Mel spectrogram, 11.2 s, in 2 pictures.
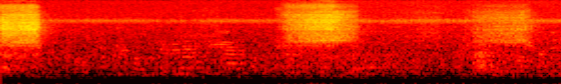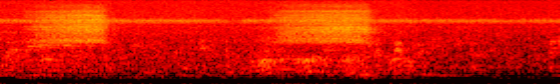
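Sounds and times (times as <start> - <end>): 
barn owl Tyto alba screeching: 0.0 - 0.5, 2.8 - 3.6, 4.7 - 6.8, 8.3 - 9.4.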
